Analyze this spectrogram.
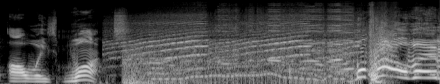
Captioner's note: alarms rings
